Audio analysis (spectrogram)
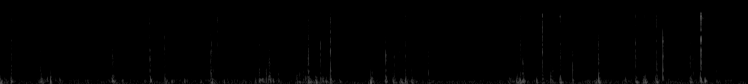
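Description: Long acrylic nails tap and scratch across a flat sheet of acrylic rhinestone stickers on a white backing. The result is a quiet, steady run of short, dry, bright clicks with almost no ring, mixed with soft scratching over a faint low rumble.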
